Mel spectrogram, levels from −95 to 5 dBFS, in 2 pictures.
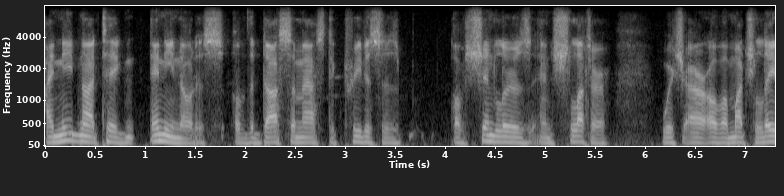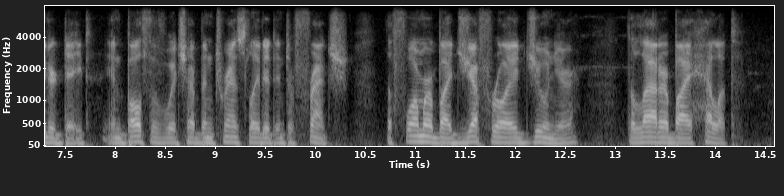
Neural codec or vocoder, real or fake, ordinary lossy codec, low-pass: none; real; Opus, 16 kbps; 7.2 kHz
